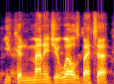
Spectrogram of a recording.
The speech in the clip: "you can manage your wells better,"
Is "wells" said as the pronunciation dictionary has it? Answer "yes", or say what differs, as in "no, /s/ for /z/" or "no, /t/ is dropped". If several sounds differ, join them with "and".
yes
